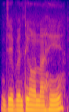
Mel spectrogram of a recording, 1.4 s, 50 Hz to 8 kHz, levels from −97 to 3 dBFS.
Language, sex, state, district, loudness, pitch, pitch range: Chakma, female, Tripura, West Tripura, -15 LUFS, 125 Hz, 125-130 Hz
